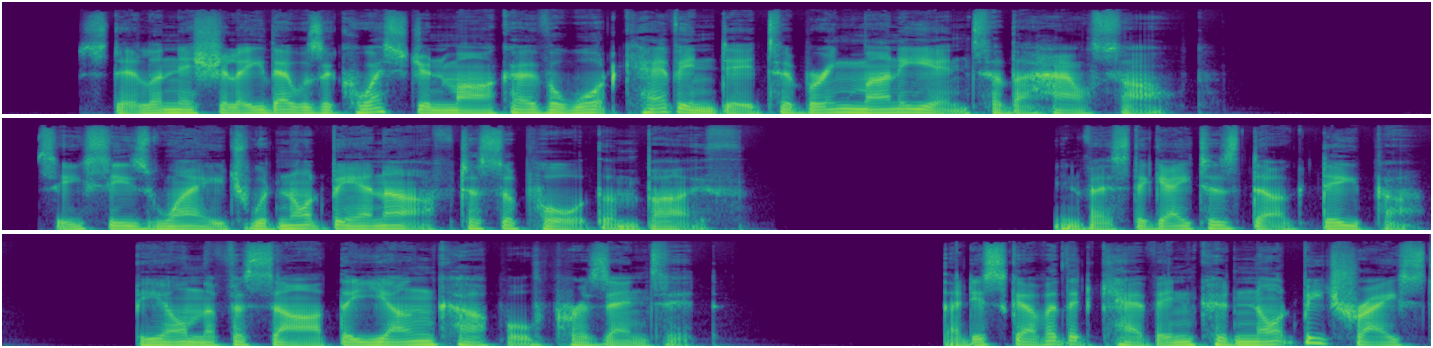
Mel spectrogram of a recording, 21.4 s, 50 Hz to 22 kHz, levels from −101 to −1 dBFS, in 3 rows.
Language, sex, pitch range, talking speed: English, male, 95-110 Hz, 125 wpm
